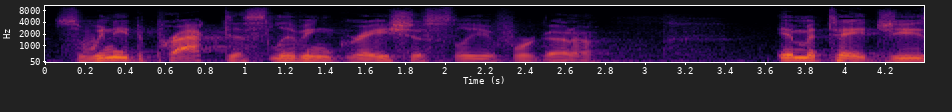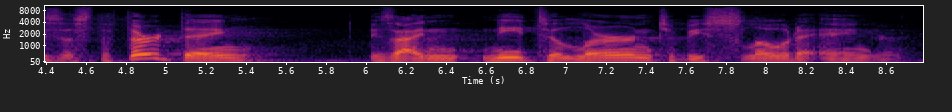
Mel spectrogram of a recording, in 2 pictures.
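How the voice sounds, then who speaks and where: A man's voice: mid-range voice, normal speed. A man preaching a conversational sermon, telling stories with casual asides. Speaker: pastor. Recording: long hall reverb.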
